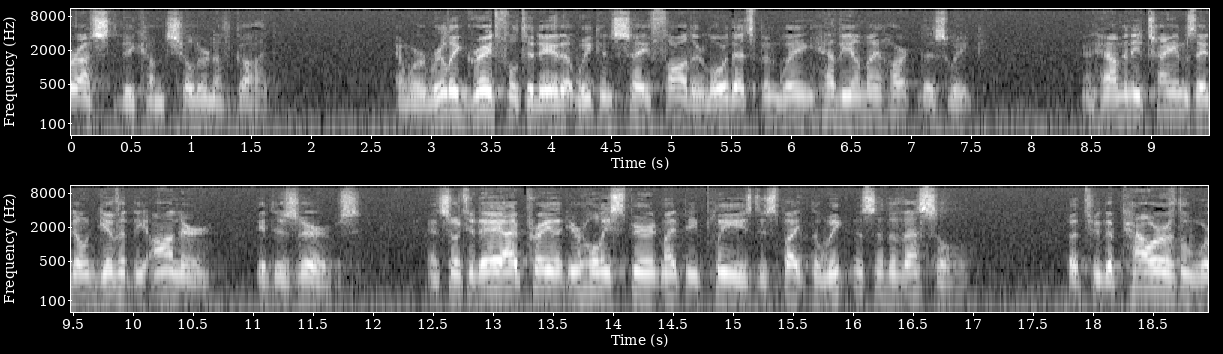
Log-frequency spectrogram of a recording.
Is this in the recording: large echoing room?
yes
